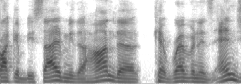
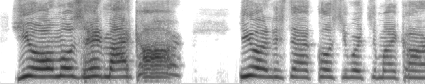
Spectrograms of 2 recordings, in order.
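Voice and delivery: put-on shrill, loud yelling in a woman's voice; 14 semitones higher, 7 dB louder than usual. Retelling a driver who followed him into a gas station, imitating a woman yelling. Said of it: "starts yelling at me".

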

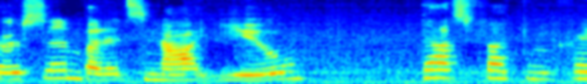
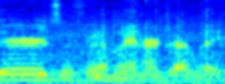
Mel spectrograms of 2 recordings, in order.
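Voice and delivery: mock offhand, casual, hushed nonchalant near-whisper; 2 semitones lower, 14 dB quieter than usual. Quoting a line from the film being discussed: imitating a nonchalant delivery. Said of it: "so, like, nonchalant".

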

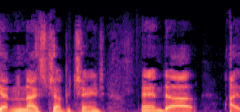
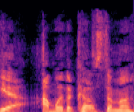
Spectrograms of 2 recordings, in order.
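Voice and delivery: mock sassy tone, sassy woman's voice; 3 semitones higher than usual. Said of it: "she's big and sassy".

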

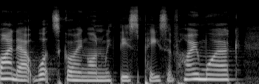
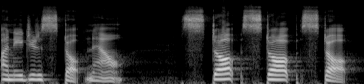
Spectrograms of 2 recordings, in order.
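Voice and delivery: put-on raised voice, slow, halting, each word deliberate; 4 dB louder than usual. Retelling telling a child to stop: retelling raising voice. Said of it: "So I raised my voice and told him to stop".

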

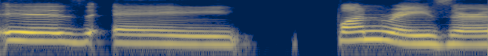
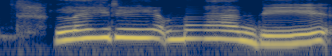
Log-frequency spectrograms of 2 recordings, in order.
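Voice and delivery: put-on British accent, pitched up; 6 semitones higher, 4 dB quieter than usual. Pretending with a friend to be ladies in Scotland: put-on British accent. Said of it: "I don't know why I have this British accent".

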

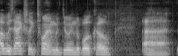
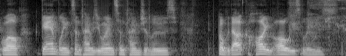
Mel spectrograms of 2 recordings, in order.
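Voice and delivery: flat, level, unvaried monotone drone. Retelling a line said by the friend in a movie: imitating a monotone voice. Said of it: "he kinda talks monotone".

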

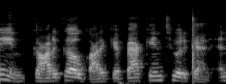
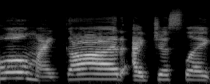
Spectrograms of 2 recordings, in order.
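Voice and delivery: usual speaking voice

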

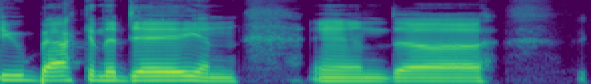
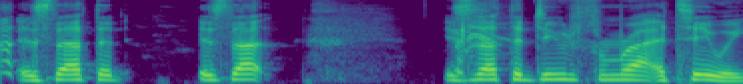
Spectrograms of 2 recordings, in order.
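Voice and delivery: attempted Australian accent drifting into British; 4 semitones higher than usual. Repeating a question after being asked to: attempted Australian accent. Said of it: "but in an Australian accent".

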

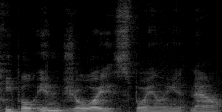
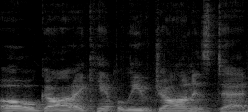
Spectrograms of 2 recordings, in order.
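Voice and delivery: ordinary talk, nothing marked

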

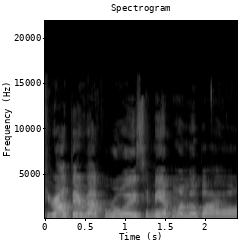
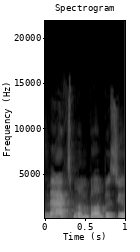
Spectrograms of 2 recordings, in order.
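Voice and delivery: usual speaking voice

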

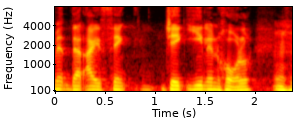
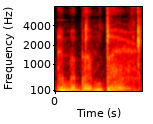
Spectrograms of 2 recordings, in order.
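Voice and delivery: low, soft, whispery, kind of sexy seductive voice; 6 semitones lower, 9 dB quieter than usual. Imitating an actor's vampire role: whispery sexy Robert Pattinson voice. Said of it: "the whispery, kinda sexy thing".

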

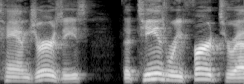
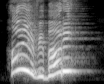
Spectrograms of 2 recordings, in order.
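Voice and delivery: very high, loud cartoon mouse voice; 5 dB louder than usual. Showing off cartoon impressions, a greeting done in a Mickey voice. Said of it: "I can do a good Mickey".

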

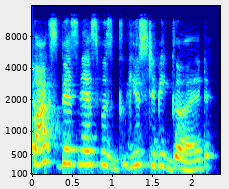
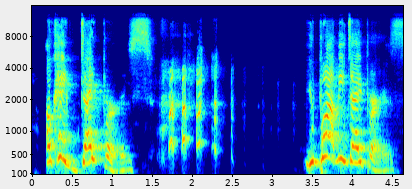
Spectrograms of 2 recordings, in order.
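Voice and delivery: mock yelling, high-pitched and swooping; 6 semitones higher, 5 dB louder than usual. Retelling a phone call to the speaker's mother, retelling a yell. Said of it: "I'm like yelling at her".

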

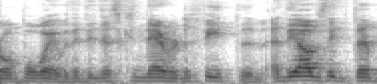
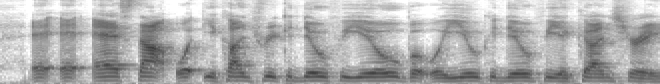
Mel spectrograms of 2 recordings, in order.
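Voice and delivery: bad, stumbling put-on mayor voice. Answering a request for a quick Mayor Quimby impression. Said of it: "Your Quimby impression, quick".

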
